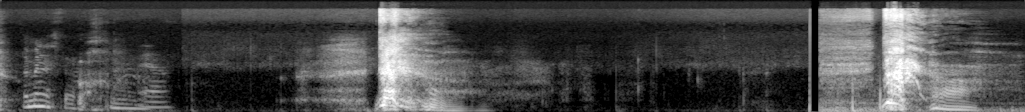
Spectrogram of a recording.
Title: World Loudest Sneezes winter edition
